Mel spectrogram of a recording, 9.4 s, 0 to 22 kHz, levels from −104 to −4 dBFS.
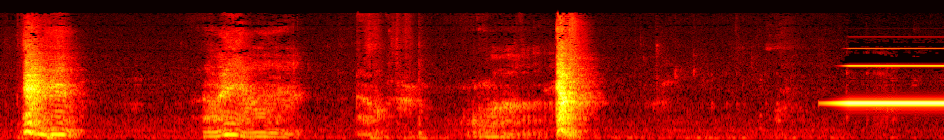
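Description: A microphone is picking up the loudspeaker it feeds, and at 1.1 kHz the loop gain exceeds one, producing loudspeaker feedback squeal from 8.18 s to the end at 9.45 s: a single tone that swells within about a third of a second to roughly 15 dB above the sound.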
